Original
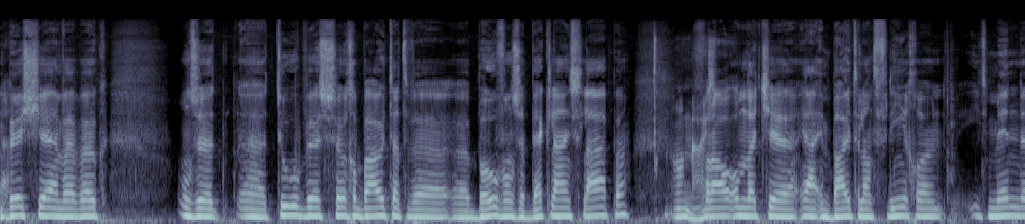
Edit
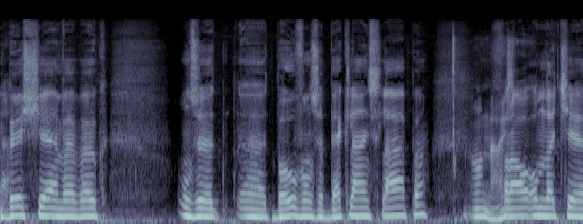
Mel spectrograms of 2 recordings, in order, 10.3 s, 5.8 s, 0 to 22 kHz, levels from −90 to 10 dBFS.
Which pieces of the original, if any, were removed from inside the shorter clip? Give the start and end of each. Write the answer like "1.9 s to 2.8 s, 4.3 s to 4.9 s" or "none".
2.7 s to 4.7 s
